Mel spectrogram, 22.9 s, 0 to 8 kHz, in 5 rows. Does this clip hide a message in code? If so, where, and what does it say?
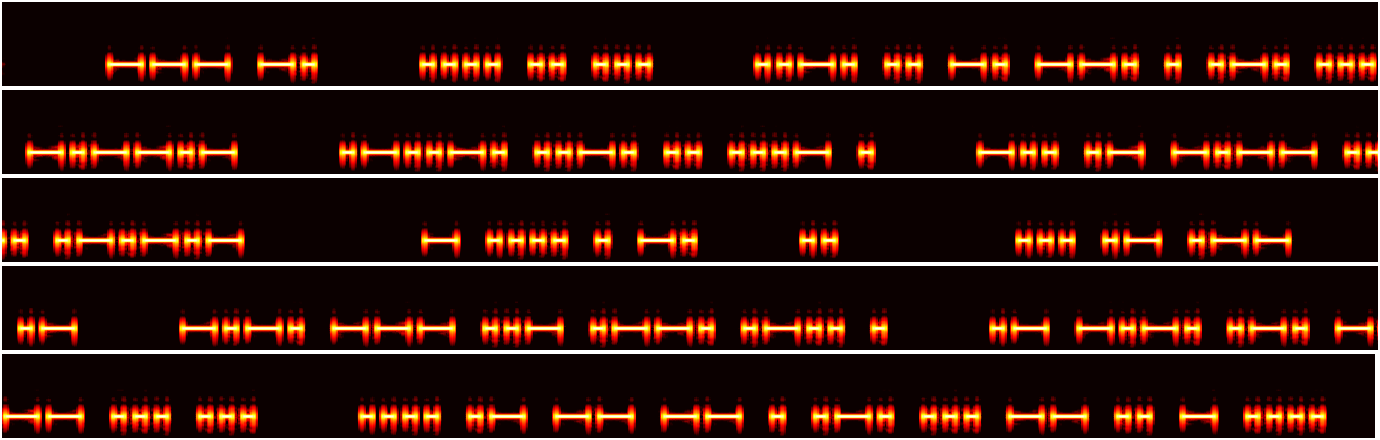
Yes: Morse code from 0.4 to 22.8 s, heard as a keyed tone, about 34 wpm, 650 Hz. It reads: ON HIS FINGERS) "FIVE DAYS. THEN I SAW A COUPLE ACROSS HAMMERSMITH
